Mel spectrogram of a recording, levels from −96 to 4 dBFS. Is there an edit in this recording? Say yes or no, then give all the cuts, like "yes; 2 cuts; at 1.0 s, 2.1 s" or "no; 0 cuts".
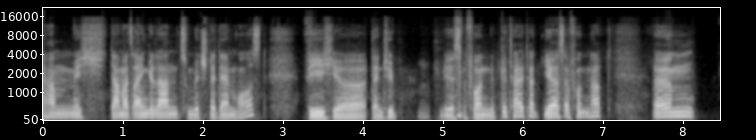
yes; 4 cuts; at 4.0 s, 4.8 s, 5.3 s, 6.2 s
